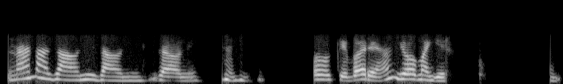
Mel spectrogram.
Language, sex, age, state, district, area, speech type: Goan Konkani, female, 18-30, Goa, Ponda, rural, conversation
